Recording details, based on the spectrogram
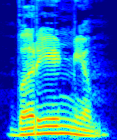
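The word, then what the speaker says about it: वरेण्यम्: So it sounds a little bit pressurized, like a na. It should be pronounced as Varenyam, not Varenyam. If your tongue is touching your teeth when you say the N in Varenyam, that is wrong.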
